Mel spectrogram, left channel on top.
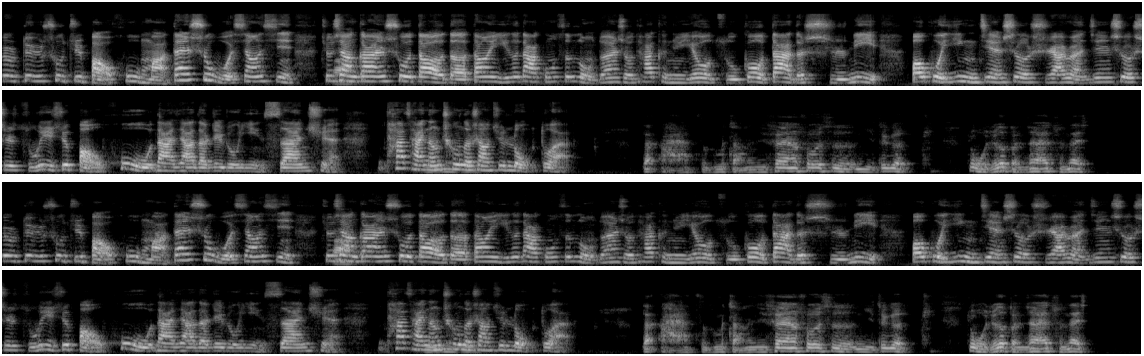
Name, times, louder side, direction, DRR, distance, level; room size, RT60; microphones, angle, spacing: voice 1, 0.0-17.1, left 4 dB, 35° left, 0.5 m, -22 dB
voice 2, 15.6-16.1 17.8-20.7 21.1-22.2, right 3 dB, 85° right, 0.6 m, -28 dB
2.9 x 2.0 x 2.4 m
head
